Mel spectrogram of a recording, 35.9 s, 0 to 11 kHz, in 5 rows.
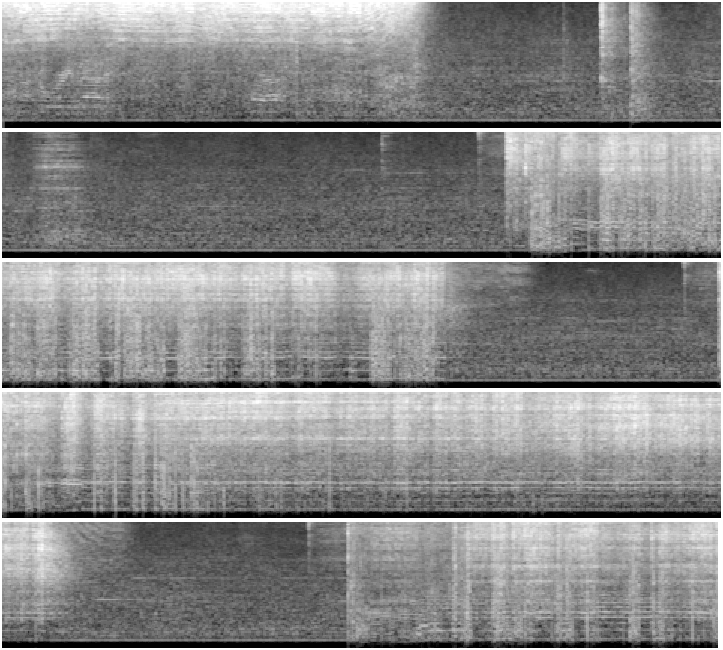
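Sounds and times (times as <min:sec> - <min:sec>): welding arc crackling: 0:00.0 - 0:04.4, 0:12.2 - 0:19.4, 0:21.2 - 0:29.7, 0:31.8 - 0:35.9
welding machine hum: 0:00.0 - 0:04.4, 0:11.9 - 0:19.8, 0:21.2 - 0:30.1, 0:31.7 - 0:35.9.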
